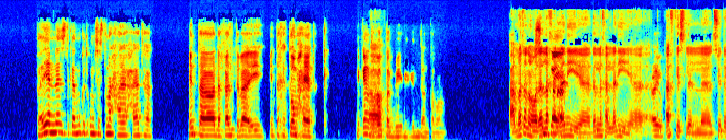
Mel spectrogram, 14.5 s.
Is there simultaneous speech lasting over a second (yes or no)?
no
